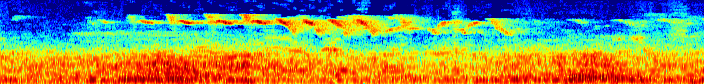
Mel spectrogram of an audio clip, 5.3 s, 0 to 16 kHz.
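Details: Tennessee warbler at Montrose Point, Chicago, USA, 26 May 2024, giving a rapid run of very high, thin chipping notes that quicken and stutter for about four seconds, over steady low rumble and faint voices.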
